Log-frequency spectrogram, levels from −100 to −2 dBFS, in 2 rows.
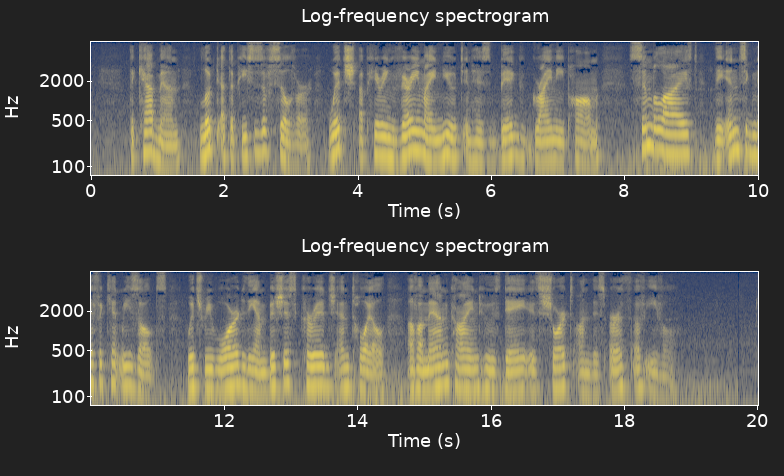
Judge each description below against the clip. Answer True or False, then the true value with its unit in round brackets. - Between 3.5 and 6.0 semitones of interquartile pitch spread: False (3.1 semitones)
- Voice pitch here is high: False (135 Hz)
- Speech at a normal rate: False (120 wpm)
